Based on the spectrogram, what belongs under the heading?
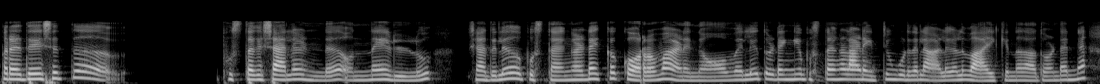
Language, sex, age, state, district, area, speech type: Malayalam, female, 18-30, Kerala, Malappuram, rural, spontaneous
